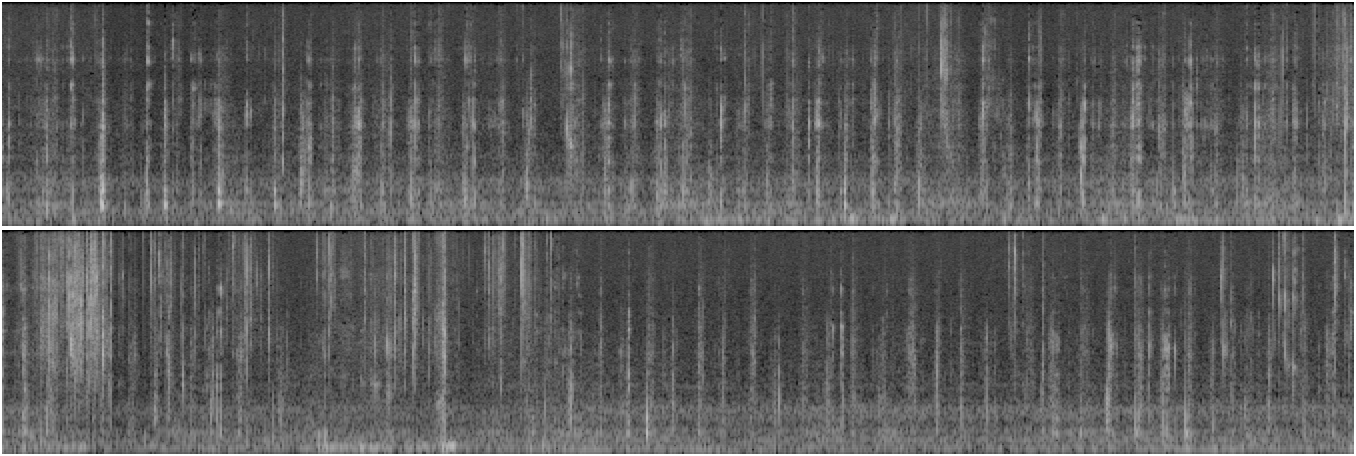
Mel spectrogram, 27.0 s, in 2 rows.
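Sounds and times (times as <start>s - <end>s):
chewing crunchy candy: 0.0s - 27.0s.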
